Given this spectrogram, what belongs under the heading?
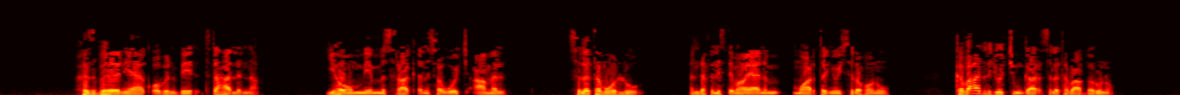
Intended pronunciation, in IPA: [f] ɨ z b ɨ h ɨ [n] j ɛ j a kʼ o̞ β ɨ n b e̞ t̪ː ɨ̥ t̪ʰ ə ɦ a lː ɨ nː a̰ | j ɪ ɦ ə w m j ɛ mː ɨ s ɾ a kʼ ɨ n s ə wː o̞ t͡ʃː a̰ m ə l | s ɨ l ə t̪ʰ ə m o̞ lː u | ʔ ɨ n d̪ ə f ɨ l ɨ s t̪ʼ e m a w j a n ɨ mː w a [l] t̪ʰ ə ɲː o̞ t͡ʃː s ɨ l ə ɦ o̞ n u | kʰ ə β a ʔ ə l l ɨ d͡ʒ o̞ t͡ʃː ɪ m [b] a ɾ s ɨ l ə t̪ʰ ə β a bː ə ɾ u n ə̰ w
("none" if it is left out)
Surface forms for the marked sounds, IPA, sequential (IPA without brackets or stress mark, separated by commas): h, n, ɾ, ɡ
